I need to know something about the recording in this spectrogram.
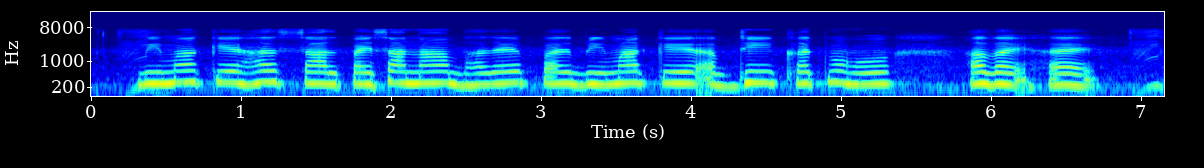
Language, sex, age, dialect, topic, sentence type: Maithili, female, 18-24, Angika, banking, question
